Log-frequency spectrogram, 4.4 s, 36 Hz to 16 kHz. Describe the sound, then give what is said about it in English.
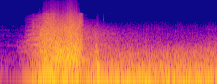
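Deep rumbling sound effect from the dumpster scene in David Lynch's 2001 film Mulholland Drive: a loud, roaring whoosh swells for about a second, then gives way to a sustained low rumble. “With a great dumpster sound effect.”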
